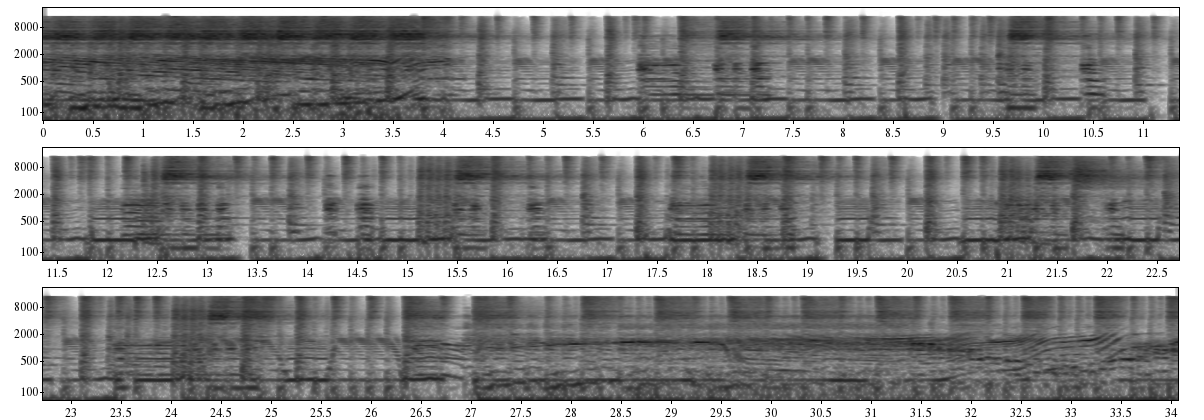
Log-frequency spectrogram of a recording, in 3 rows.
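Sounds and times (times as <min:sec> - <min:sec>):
band music with steady beat: 0:00.0 - 0:34.0
wavering gliding tone: 0:26.4 - 0:34.0.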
